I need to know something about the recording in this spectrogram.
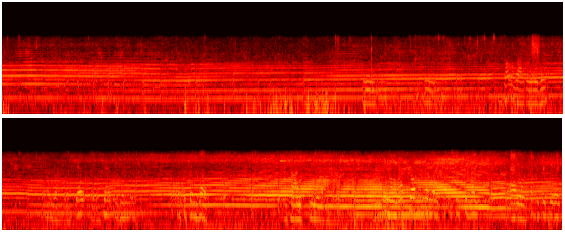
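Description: Petrol engine of a large radio-controlled Extra aerobatic model plane running in flight, a steady drone whose pitch shifts slightly with the throttle. It grows louder in the second half as the plane comes nearer.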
